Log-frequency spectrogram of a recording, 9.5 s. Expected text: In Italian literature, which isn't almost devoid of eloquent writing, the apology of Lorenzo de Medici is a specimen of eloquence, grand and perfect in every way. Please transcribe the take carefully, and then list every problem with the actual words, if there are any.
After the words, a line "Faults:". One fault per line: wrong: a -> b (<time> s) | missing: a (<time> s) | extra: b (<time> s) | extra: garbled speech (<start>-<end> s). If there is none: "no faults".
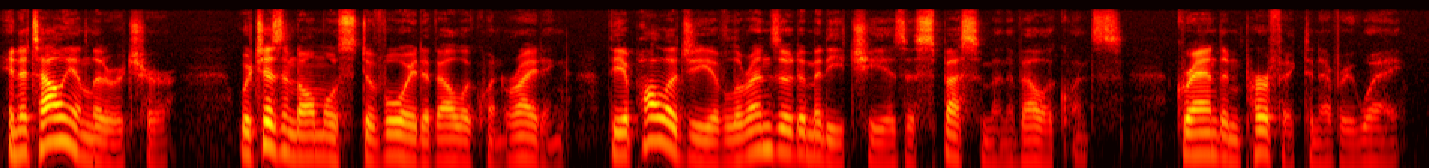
In Italian literature, which isn't almost devoid of eloquent writing, the apology of Lorenzo de Medici is a specimen of eloquence, grand and perfect in every way.
Faults:
no faults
